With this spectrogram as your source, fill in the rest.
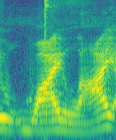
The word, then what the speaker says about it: Wailai: here we have hawaii why lie i think that's how you pronounce it it's w-a-i-l-a-i um can i just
